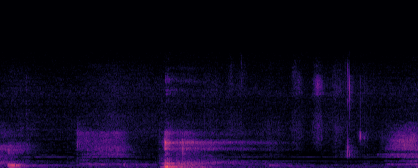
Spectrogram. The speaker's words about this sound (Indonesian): Dan sebelum kita menutup acara pada malam, eh, hari ini, kita boleh minum dulu Romo ya. sambil seruput tur.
